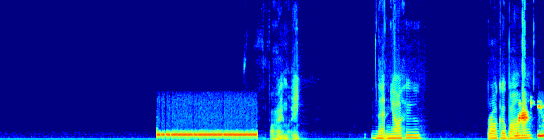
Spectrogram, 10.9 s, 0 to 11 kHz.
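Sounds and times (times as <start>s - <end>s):
telephone dial tone on a malfunctioning phone: 3.2s - 5.2s
speech: 5.4s - 6.1s, 7.4s - 8.5s, 9.8s - 10.8s.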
